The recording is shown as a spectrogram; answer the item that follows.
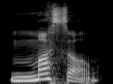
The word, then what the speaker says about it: muscle: following word is pronounced muscle here just like in the word Island you'll have to drop the consonant s you should always say muscle muscle and not MUSC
